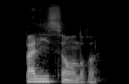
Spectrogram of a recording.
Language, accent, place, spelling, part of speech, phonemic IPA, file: French, France, Lyon, palissandre, noun, /pa.li.sɑ̃dʁ/, LL-Q150 (fra)-palissandre.wav
- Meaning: rosewood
